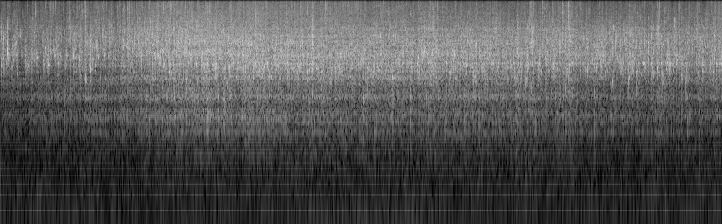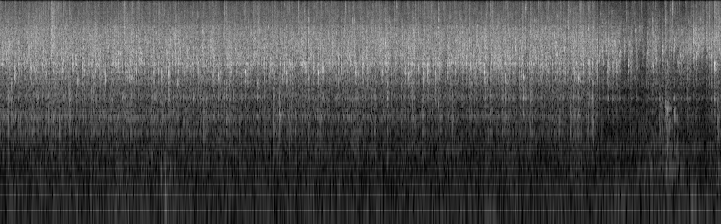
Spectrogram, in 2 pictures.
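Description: Rice-paper spring rolls deep-frying in a small pan of hot oil: a steady, dense sizzle and crackle as they fry until golden. The sizzle drops briefly near the end.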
